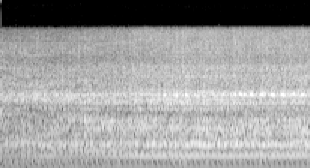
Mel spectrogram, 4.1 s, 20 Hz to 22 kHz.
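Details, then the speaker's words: Chinese two-stroke generator, a clone of the Yamaha ET650/950 rated 1250 W, after starter replacement, running with a battery charger on at 10 amps: steady even buzzing drone at constant speed, no misses or surging. "all right so there she is running the new starter on there"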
